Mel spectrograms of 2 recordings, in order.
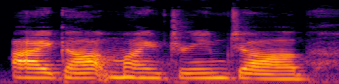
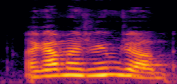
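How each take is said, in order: First: Said in the usual way. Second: Higher, excited repeat of good news. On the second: Real, not acted. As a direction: let the excitement lift your voice.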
